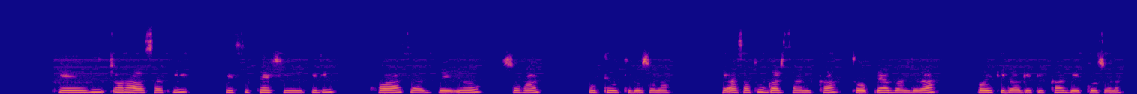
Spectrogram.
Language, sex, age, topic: Gamo, female, 25-35, government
